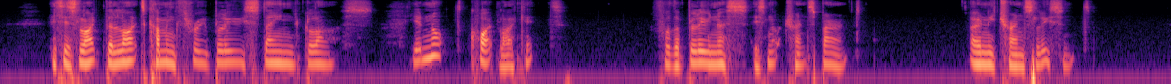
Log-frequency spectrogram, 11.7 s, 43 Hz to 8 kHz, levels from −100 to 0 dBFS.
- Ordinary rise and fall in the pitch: No, narrow, 2.3 semitones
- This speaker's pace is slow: Yes, slow, 120 wpm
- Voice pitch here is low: No, medium, 160 Hz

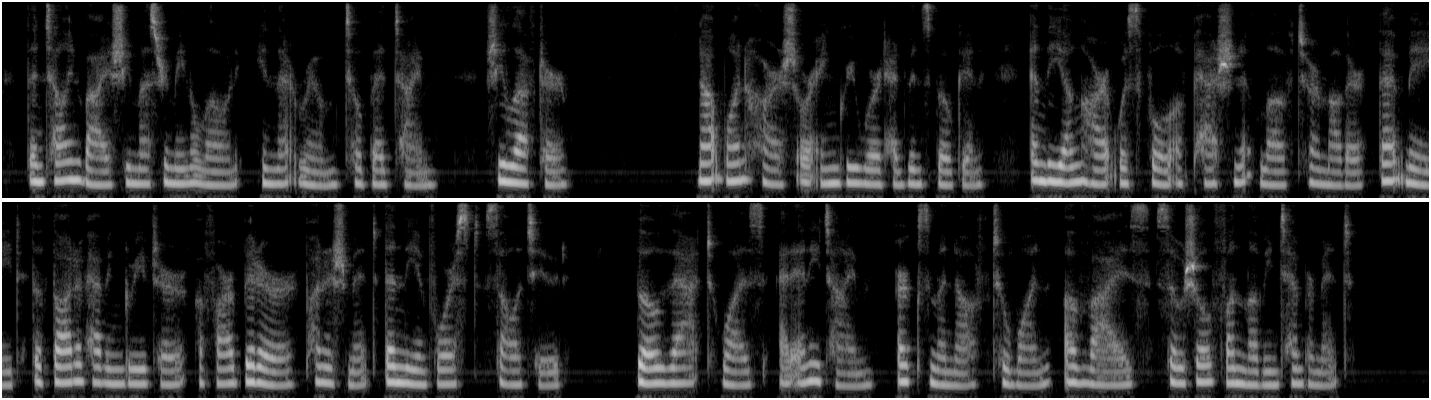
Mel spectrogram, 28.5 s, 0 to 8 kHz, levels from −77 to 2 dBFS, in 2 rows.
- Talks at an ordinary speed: Yes, average, 145 wpm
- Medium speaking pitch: No, high, 225 Hz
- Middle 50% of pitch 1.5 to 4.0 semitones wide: Yes, narrow, 2.5 semitones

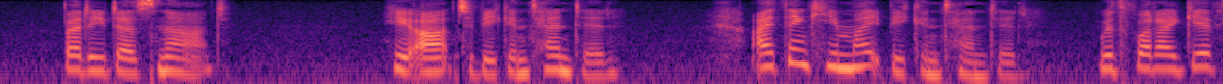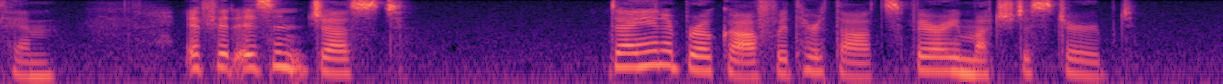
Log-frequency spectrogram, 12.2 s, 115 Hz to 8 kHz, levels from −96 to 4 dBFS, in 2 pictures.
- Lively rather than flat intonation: No, average, 4.5 semitones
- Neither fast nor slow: Yes, average, 160 wpm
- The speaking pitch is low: No, high, 225 Hz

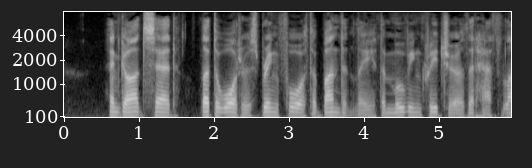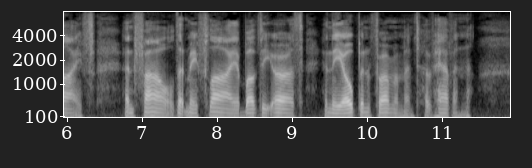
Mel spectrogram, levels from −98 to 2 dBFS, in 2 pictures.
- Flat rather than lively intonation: Yes, narrow, 2.2 semitones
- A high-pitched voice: No, low, 110 Hz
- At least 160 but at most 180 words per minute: No, average, 150 wpm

